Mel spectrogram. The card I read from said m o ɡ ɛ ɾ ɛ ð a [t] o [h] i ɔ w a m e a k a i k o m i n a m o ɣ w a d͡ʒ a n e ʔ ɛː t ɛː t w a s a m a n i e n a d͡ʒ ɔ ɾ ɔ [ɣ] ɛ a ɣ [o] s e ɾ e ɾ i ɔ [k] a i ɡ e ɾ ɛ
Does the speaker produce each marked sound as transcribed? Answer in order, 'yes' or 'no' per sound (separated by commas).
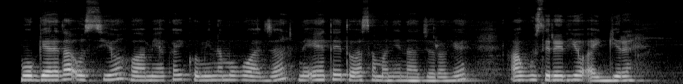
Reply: no, no, yes, no, no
